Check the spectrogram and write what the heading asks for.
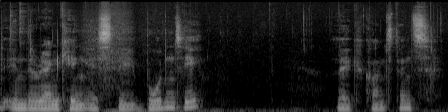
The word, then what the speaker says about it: Bodensee: And the second in the ranking is the Bodensee, Lake Constance, Bodensee.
